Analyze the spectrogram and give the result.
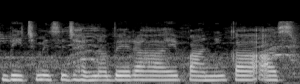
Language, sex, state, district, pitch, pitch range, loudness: Hindi, female, Chhattisgarh, Raigarh, 205 Hz, 200-210 Hz, -16 LUFS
